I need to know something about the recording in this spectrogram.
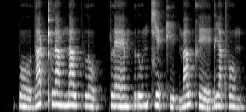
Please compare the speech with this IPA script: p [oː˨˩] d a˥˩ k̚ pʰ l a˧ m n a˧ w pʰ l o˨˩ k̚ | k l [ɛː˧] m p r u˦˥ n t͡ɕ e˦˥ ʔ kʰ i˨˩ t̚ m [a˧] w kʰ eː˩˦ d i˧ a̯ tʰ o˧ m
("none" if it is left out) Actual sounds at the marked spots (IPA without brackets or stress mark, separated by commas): oː˨˩, ɛː˧, a˦˥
